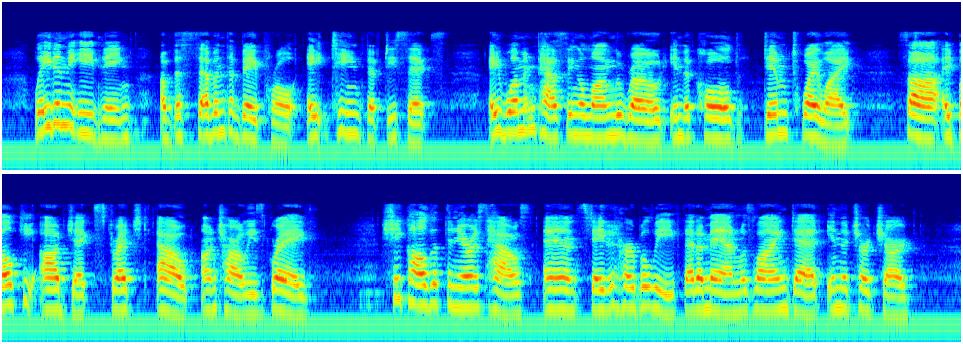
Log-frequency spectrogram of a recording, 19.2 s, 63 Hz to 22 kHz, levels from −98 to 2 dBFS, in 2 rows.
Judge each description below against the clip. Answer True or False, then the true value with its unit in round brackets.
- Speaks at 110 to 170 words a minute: True (155 wpm)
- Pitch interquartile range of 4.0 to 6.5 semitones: False (3.1 semitones)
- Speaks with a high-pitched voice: True (195 Hz)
